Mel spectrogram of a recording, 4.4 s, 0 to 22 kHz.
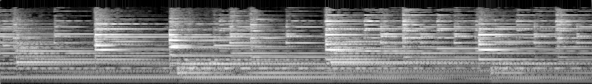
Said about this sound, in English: That was Konstantin Stade ringing Holy Trinity's bells. He's kind of a big deal in the world of Orthodox bells, and he helped Holy Trinity change their bells to a more traditional setup in 2018.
